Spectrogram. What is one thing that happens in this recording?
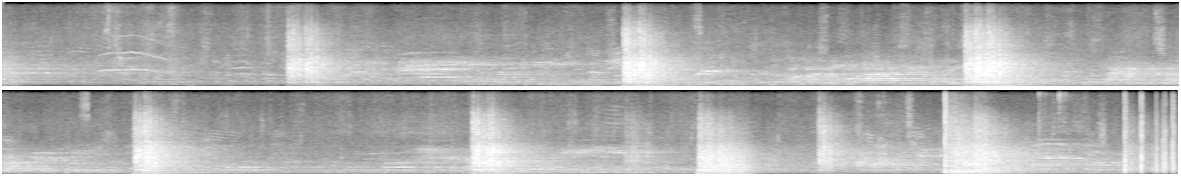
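Firework rockets whoosh up into the sky, one after another.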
